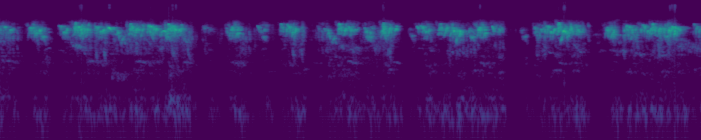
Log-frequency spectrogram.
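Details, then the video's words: House sparrow chirping, steady and busy: bright, grating chirps repeated in quick groups, nearly continuous, with only a few brief gaps. "house Sparrow Chirping Sound"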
